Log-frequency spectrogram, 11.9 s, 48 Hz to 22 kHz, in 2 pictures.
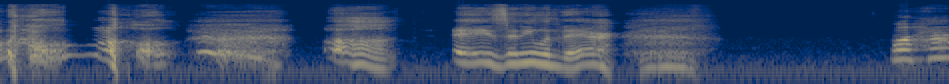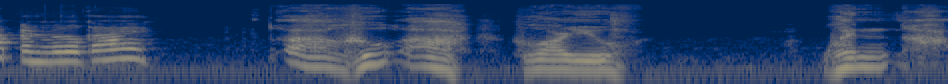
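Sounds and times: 
person coughing: 0:00.0 - 0:01.2
speech: 0:03.1 - 0:04.4, 0:05.6 - 0:07.0, 0:07.7 - 0:09.9, 0:11.1 - 0:11.8
throaty groaning: 0:07.6 - 0:09.0.

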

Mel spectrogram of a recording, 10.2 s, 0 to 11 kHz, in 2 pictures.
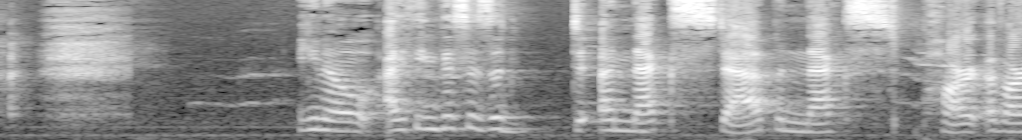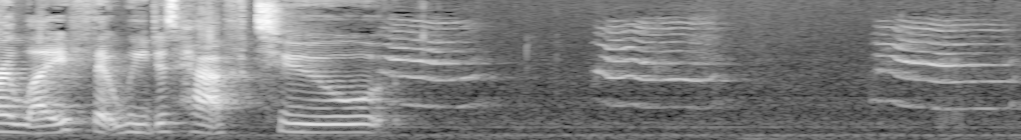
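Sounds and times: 
low hum: 0:00.0 - 0:10.2
speech: 0:01.5 - 0:07.2
cat meowing: 0:07.0 - 0:08.8, 0:09.4 - 0:10.2.

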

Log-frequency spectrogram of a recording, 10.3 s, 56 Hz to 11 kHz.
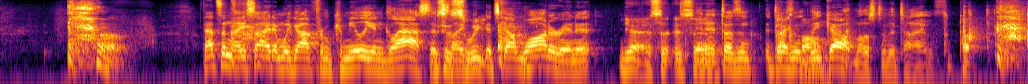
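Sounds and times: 
man's harsh throaty cough: 0:00.6 - 0:01.4, 0:02.2 - 0:02.7, 0:04.5 - 0:05.4, 0:09.9 - 0:10.2
speech: 0:01.0 - 0:01.4, 0:02.0 - 0:10.2.

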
